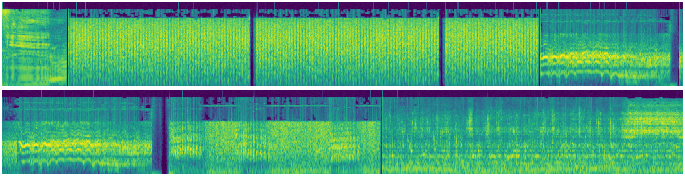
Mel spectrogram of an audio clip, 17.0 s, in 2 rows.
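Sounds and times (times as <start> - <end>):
horse whinnying: 6.7 - 10.4.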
